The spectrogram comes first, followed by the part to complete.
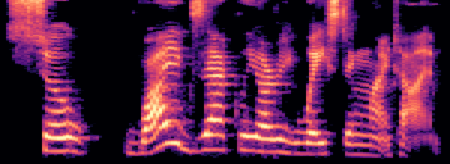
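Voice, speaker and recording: A woman's voice: fairly high pitch, unhurried, darkish tone. A woman playing a blunt, sarcastic army recruiter. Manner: blunt, sarcastic, offhand swearing. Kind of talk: indie audio drama acting.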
